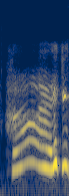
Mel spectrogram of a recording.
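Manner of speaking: tiny, very high, squeaky "hi". Retelling how he answered them: very high-pitched hi. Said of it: "Like in a super high voice".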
